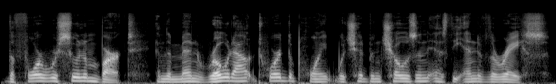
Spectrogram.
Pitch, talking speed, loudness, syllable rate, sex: 130 Hz, 250 wpm, -19 LUFS, 5.5 syllables/s, male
